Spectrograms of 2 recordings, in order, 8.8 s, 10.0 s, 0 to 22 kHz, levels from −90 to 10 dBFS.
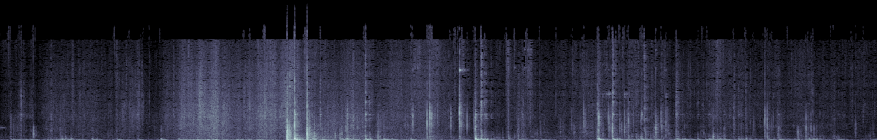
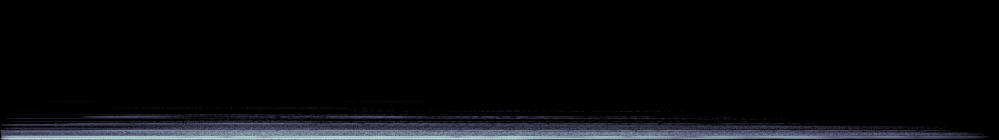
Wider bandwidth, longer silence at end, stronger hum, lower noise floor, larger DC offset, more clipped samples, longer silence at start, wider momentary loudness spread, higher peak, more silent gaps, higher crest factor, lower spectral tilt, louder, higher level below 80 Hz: first, 18 kHz vs 2.8 kHz; second, 0 s vs 1.75 s; neither; second, -50 dBFS vs -60 dBFS; neither; neither; about the same, 0.1 s vs 0 s; first, 24 LU vs 19 LU; about the same, 0 dBFS vs -2 dBFS; neither; first, 26 dB vs 12 dB; second, -4 dB/octave vs -13 dB/octave; second, -24 LUFS vs -12 LUFS; first, -36 dBFS vs -44 dBFS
